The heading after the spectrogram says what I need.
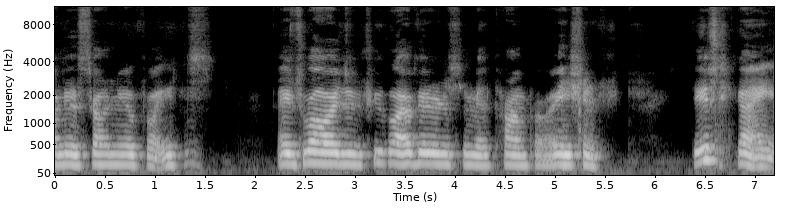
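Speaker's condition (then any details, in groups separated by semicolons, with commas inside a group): Cerebral palsy; speech affected by cerebral palsy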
